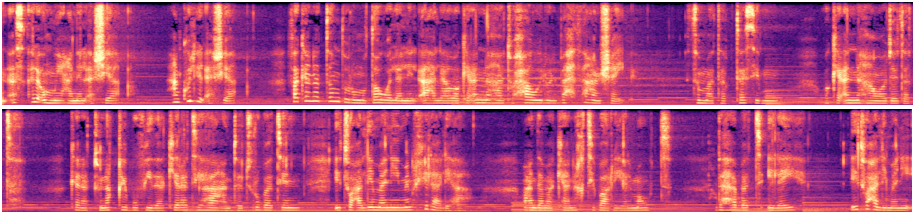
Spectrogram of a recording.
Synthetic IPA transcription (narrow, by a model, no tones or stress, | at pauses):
ʔanʔasʔalʔʊmːiʕanɪlʔa̰ʃjaːʔ | ʕankʊlːɪlʔaʃjaːʔ | fakaːnat̪ːɑnðˤʊɾmʊt̪ˤɑwːɑlalɪlʔaʕlawɪkaʔanːaɦat̪ʊħaːwɪlalbaħθʕanʃajʔ | θʊmːat̪ab̚t̪asɪmu | wɪkaʔanːaɦawad͡ʒad̪at̪h | kaːnat̪ːʊnɑqːɪbfiːðaːkɪɾˤɑt̪ɪɦaʕant̪ad͡ʒɾɪba | lɪt̪ʊʕalːɪmanimɪnxɪlaːlɪɦa | wɪʕɪnd̪amakaːnɪxt̪ɪbɑːɾˤɪjːalmawt̪ | ðaɦabat̪ʔɪlajhlɪt̪ʊʕalːɪmani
